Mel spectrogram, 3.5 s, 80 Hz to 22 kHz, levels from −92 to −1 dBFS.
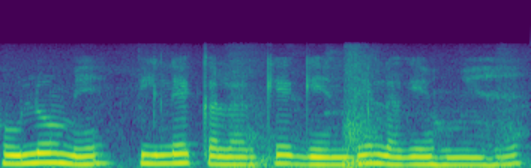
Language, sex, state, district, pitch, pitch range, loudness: Hindi, female, Jharkhand, Ranchi, 185 Hz, 175-200 Hz, -13 LUFS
